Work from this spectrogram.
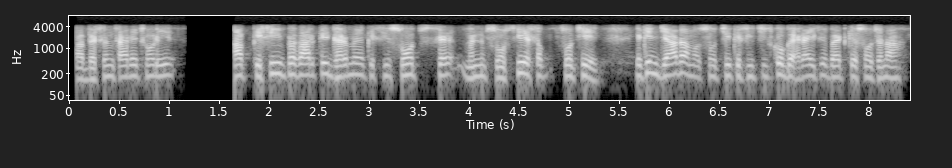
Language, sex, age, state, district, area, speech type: Hindi, male, 45-60, Uttar Pradesh, Sitapur, rural, conversation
